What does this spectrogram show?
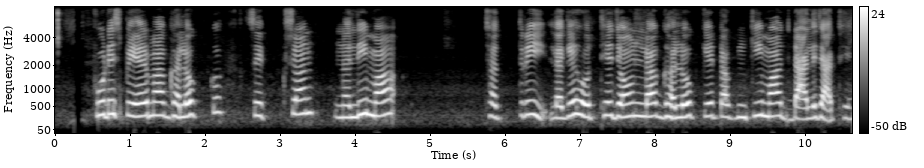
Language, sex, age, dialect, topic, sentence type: Chhattisgarhi, female, 18-24, Western/Budati/Khatahi, agriculture, statement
